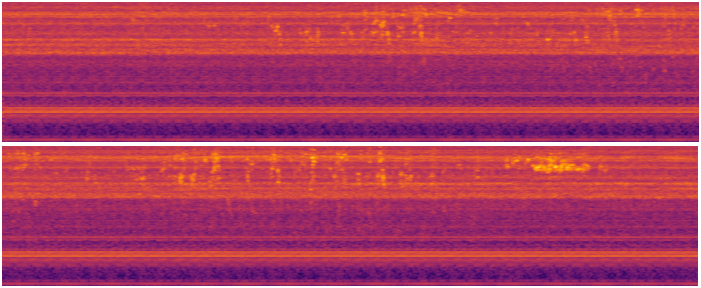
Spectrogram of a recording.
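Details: Aerosol nebulizer compressor running, recorded as white noise for sleep: steady, continuous motor hum with hissing airflow, unchanging throughout.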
